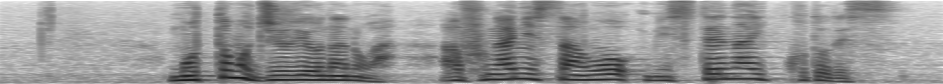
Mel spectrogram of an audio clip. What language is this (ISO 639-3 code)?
jpn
